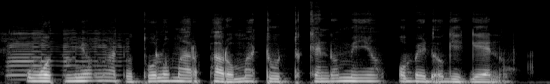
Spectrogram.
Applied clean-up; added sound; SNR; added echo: neural mask model RNNoise.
